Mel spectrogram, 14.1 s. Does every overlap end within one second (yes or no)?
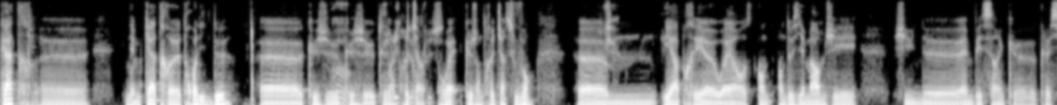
no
